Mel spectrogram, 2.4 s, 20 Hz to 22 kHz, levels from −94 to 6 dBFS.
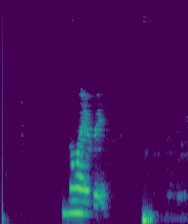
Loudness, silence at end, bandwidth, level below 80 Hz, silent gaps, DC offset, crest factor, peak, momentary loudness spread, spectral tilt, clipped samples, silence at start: -26 LUFS; 0.45 s; 4.2 kHz; -46 dBFS; 1.53-1.77 s; under 0.1%; 18 dB; -10 dBFS; 13 LU; -11 dB/octave; under 0.1%; 0.8 s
